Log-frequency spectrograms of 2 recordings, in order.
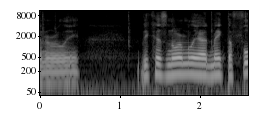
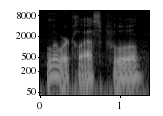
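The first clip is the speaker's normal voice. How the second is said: deep, slow "lower class pool"; 5 dB quieter, slower than usual. Acted. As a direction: drop way down for it. Dropped voice aside.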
